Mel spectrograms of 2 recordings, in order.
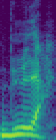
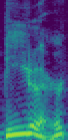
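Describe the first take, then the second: First: The name is said with a German pronunciation. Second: The name is said with an English pronunciation. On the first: This is how people from Germany say the name. "in German?" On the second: This is how the name was said while growing up. "I grew up with Beeler"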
